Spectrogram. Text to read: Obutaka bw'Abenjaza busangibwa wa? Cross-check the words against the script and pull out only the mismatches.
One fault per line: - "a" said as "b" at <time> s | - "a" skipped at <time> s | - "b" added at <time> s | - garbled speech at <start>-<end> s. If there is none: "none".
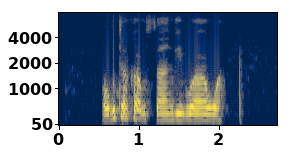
- "bw'Abenjaza" skipped at 1.0 s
